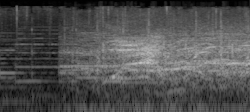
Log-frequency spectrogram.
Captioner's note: cheering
